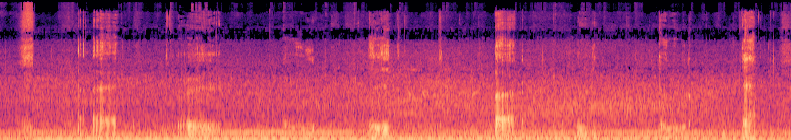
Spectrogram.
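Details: Repeated loud burping, about eight belches in a row, over a steady engine hum.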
